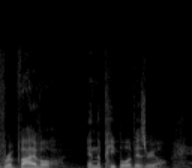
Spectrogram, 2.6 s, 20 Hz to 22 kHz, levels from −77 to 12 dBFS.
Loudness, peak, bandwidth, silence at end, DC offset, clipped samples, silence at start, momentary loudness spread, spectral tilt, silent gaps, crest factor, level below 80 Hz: -34 LUFS; -12 dBFS; 17 kHz; 0.1 s; under 0.1%; under 0.1%; 0 s; 16 LU; -5 dB/octave; none; 22 dB; -70 dBFS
